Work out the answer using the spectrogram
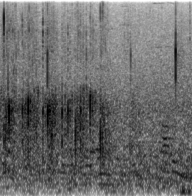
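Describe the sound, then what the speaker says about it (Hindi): Audience applause welcoming guests at a school Teacher's Day function, a dense, fairly steady clatter of many hands that fades slightly toward the end, with some voices mixed in. "कृपया तालियों से स्वागत कीजिए।"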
